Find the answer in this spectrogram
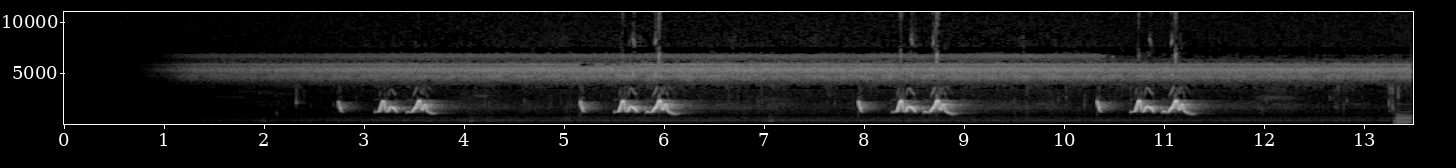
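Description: Bird calls over a steady high hiss that fades in about a second in. The bird repeats the same short phrase four times, about every two and a half seconds: a quick note followed by a few falling chirps.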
